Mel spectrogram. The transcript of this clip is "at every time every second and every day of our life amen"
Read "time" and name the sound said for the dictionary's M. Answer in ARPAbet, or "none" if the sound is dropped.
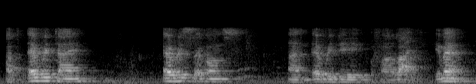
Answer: M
